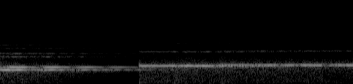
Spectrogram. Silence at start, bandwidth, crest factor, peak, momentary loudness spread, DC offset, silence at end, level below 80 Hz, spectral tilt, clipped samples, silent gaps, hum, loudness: 0 s; 3.6 kHz; 14 dB; -26 dBFS; 8 LU; under 0.1%; 0 s; -76 dBFS; -5 dB/octave; under 0.1%; none; none; -42 LUFS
